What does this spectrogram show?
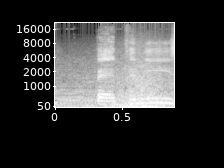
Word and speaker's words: पैठनी: तो जो पैठनी साड़ी है, थोड़ा इसके बारे में मुझे समझाएंगे कि ये क्या होता है, क्या डिफरेंशिएशन है?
